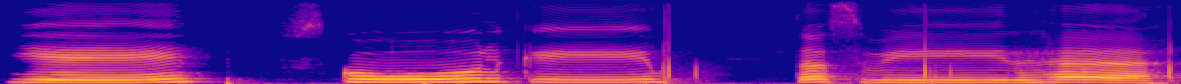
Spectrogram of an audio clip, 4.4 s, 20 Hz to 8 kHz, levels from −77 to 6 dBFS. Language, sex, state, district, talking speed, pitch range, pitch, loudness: Hindi, female, Punjab, Fazilka, 70 wpm, 230-260 Hz, 240 Hz, -12 LUFS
